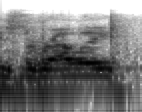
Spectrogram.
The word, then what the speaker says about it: Zarrilli: Anthony Zarelli. It's spelled Z-A-R-R-I-L-L-I.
